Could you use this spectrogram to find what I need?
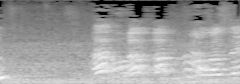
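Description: A child answers in a young voice.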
